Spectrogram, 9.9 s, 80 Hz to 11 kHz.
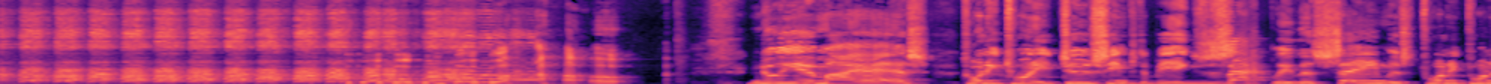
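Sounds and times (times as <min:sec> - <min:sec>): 
rubber chicken squeak toy squawking: 0:00.0 - 0:03.6
laughter: 0:02.3 - 0:04.2
speech: 0:02.4 - 0:09.9.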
